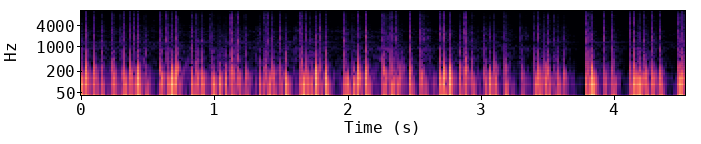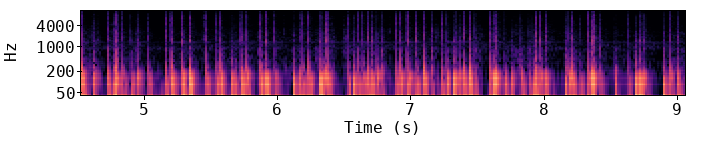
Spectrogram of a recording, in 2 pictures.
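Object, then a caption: Paper envelope. A large, thin white paper envelope is scratched and tapped with the fingernails of both hands. The result is a dense run of quick, dry taps and papery scratches, heavy in low, thumpy tones with almost no ring. It comes in uneven bursts throughout the clip.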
